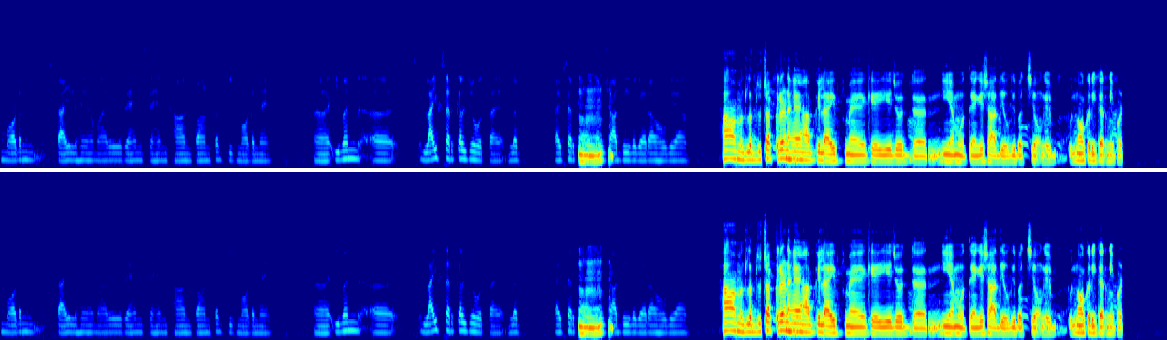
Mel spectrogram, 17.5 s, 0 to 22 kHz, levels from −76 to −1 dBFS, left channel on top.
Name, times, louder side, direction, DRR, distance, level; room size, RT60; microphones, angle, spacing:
voice 1, 0.0-4.1 4.7-7.8 8.3-10.3 11.1-12.1 13.6-13.8 15.0-16.8, left 2 dB, 35° left, 5.9 m, -53 dB
voice 2, 8.7-9.0 10.8-15.8 16.0-16.8, right 2 dB, 15° right, 0.4 m, -22 dB
head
